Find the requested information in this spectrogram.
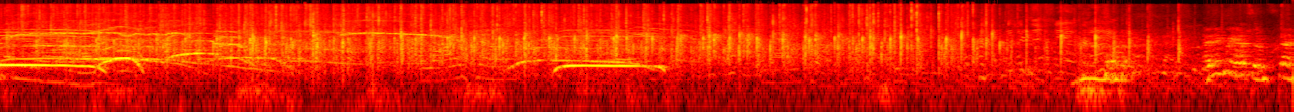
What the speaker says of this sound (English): So they're really giving another big round of applause and welcome him home.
